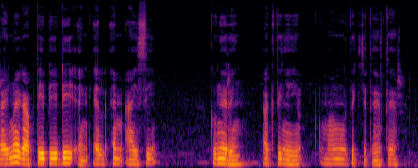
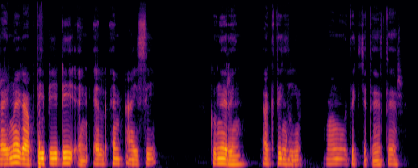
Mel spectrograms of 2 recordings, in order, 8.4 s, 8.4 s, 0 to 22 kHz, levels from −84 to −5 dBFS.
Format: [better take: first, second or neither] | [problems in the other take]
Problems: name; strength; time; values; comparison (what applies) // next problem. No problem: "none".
first | noise reduction (neural mask model DeepFilterNet 3)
